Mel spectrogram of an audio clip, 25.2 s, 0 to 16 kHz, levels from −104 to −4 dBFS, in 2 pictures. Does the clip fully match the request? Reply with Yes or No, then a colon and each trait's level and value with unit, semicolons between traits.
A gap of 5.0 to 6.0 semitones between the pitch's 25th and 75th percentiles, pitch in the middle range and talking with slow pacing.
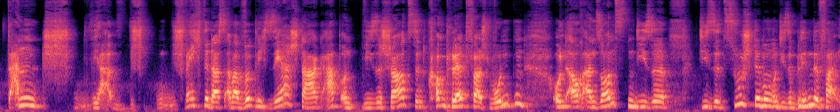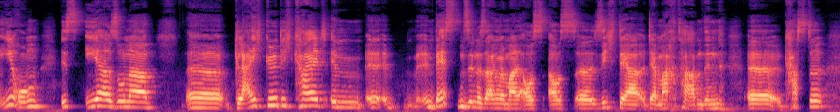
Yes: wide, 5.6 semitones; medium, 180 Hz; slow, 120 wpm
